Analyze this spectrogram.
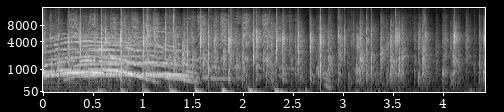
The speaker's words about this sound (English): Can we give a round of applause to Kimmy?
